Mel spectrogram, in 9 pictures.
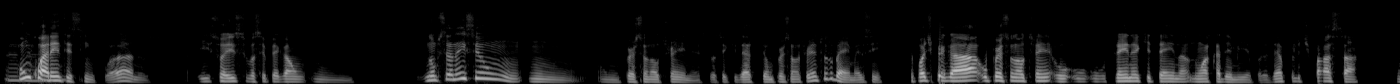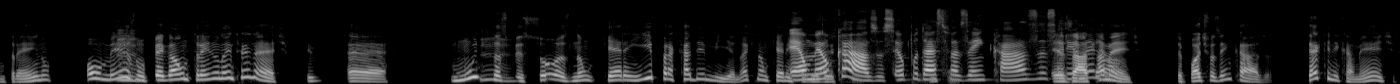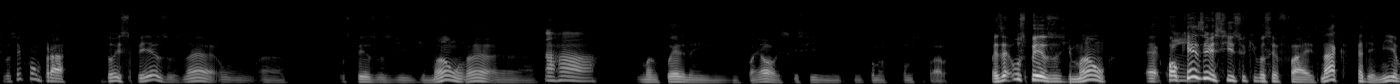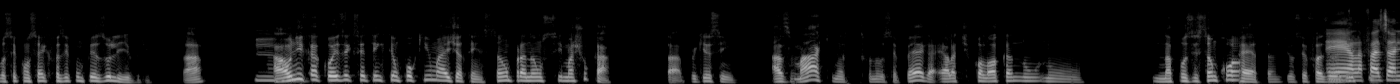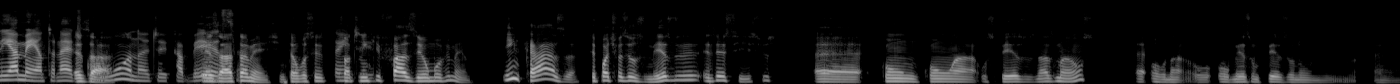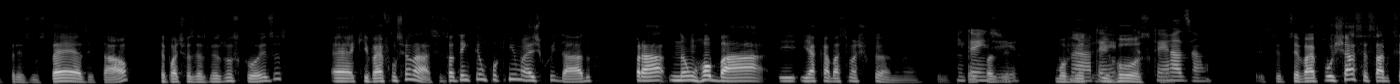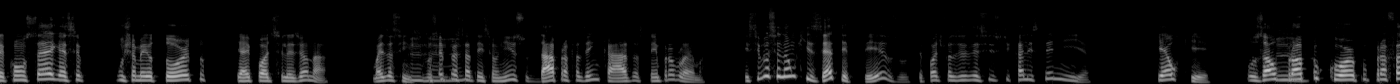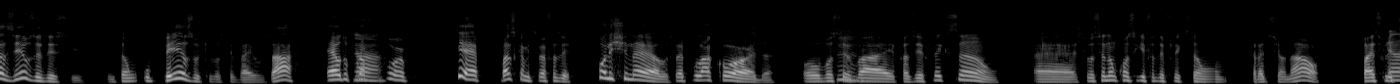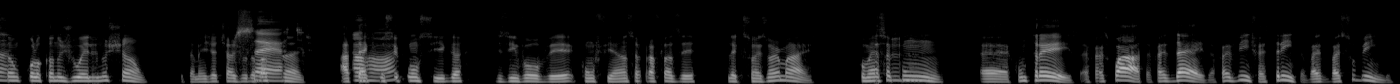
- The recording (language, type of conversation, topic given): Portuguese, advice, Como posso manter a motivação e definir metas para melhorar nos treinos?
- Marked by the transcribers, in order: tapping; in English: "trainer"; unintelligible speech; in Spanish: "mancuerna"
